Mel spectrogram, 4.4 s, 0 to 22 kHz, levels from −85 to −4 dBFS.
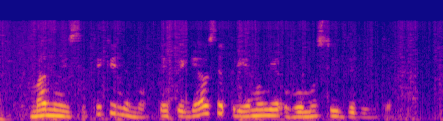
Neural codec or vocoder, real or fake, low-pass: none; real; 10.8 kHz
